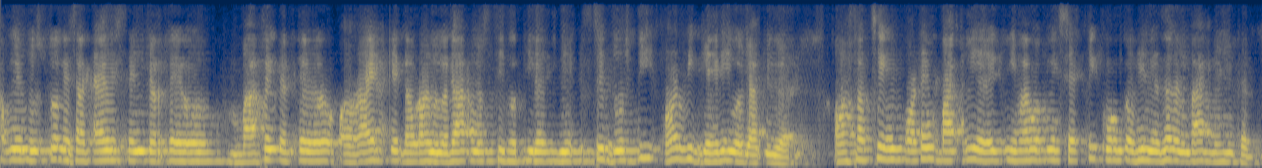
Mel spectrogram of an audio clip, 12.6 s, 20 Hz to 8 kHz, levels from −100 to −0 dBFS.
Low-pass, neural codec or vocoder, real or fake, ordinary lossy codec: 7.2 kHz; codec, 16 kHz, 1 kbps, FreqCodec, smaller model; fake; MP3, 64 kbps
